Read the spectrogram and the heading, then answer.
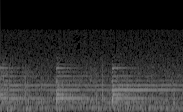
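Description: household object, clock striking

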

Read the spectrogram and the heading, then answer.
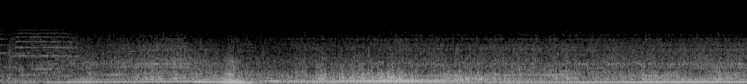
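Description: vehicle, car engine driving fast

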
